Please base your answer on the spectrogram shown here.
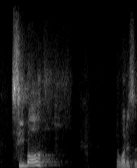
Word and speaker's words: CBOR: and it's binary so how do you pronounce this c ball and what is the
